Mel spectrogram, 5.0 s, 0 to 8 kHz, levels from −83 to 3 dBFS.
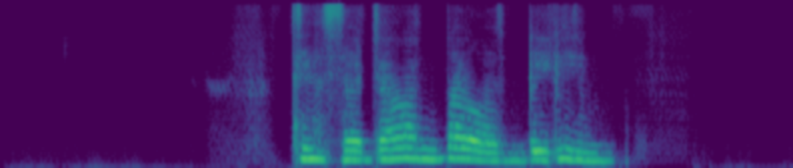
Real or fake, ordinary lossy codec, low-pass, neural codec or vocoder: fake; none; 7.2 kHz; codec, 16 kHz, 0.5 kbps, FreqCodec, smaller model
